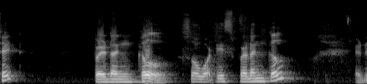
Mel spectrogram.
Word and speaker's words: peduncle: Pronounce it peduncle.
